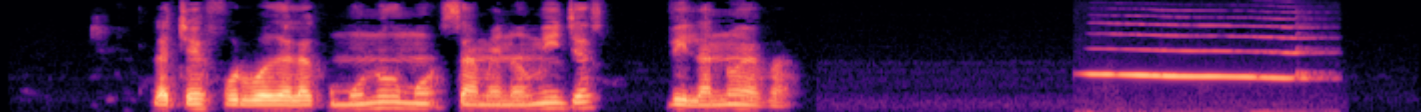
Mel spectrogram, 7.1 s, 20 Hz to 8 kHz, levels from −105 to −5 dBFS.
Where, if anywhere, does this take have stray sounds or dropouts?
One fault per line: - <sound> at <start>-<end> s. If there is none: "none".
- squeak at 5.4-6.7 s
